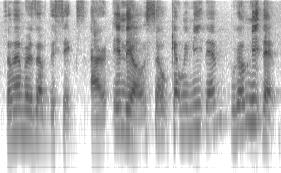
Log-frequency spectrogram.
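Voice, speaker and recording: Higher-pitched Jamaican man hosting an interview. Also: moderate pace. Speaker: interview show host. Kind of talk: onstage-style television interview.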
